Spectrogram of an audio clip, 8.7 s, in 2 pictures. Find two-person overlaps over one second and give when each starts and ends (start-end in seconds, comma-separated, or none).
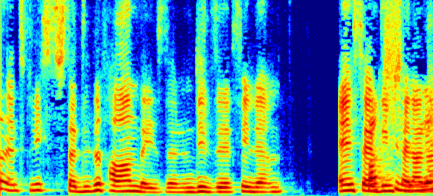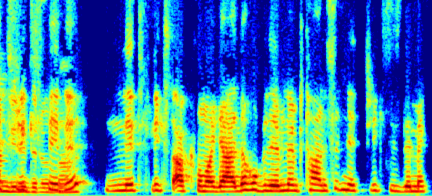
3.7-5.1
